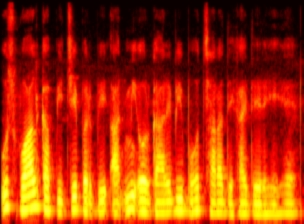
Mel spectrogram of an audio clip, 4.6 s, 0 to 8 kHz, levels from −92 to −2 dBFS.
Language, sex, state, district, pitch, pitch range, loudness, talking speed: Hindi, male, Arunachal Pradesh, Lower Dibang Valley, 105 Hz, 100-120 Hz, -21 LUFS, 210 wpm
